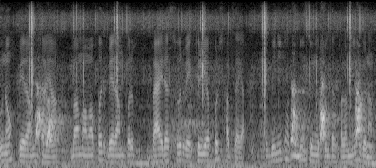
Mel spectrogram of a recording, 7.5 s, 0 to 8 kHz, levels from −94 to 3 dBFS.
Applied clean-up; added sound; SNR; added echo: none; Bark + Crackle; -2 dB; none.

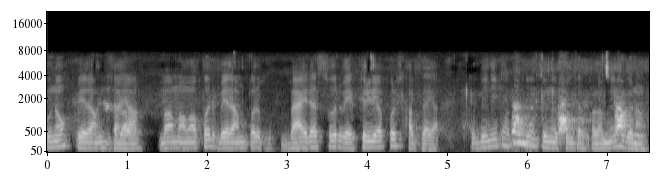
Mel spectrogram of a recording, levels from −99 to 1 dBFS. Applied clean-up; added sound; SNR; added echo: neural mask model Resemble Enhance denoiser.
